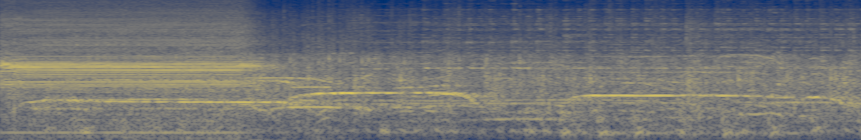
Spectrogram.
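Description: Gym scoreboard buzzer sounding loudly for about two seconds and cutting off, marking the end of the wrestling bout. Then the crowd cheers and shouts.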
